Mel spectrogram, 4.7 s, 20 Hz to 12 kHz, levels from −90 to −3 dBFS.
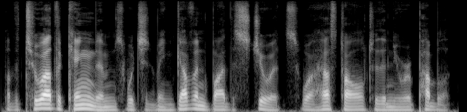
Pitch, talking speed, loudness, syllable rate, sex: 95 Hz, 230 wpm, -22 LUFS, 6.0 syllables/s, male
